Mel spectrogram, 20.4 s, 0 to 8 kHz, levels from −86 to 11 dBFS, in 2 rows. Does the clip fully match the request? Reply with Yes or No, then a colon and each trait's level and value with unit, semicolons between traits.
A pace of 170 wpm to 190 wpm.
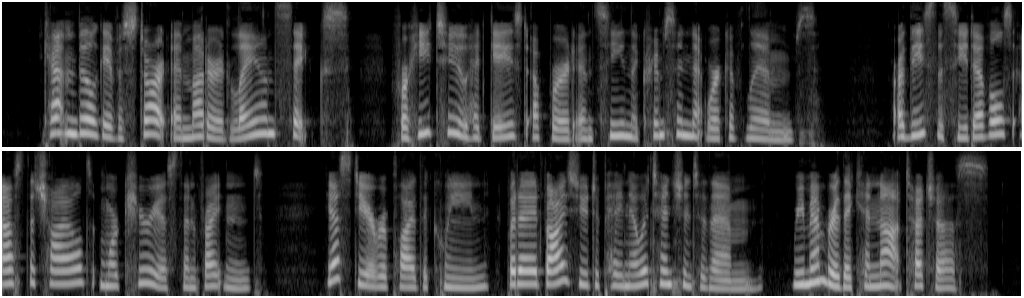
No: average, 160 wpm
